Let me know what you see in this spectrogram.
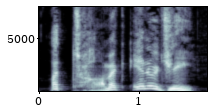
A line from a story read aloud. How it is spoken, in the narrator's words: Devon cried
